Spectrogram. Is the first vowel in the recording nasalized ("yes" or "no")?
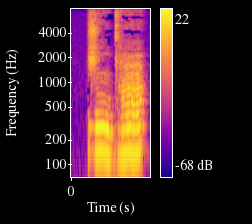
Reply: yes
